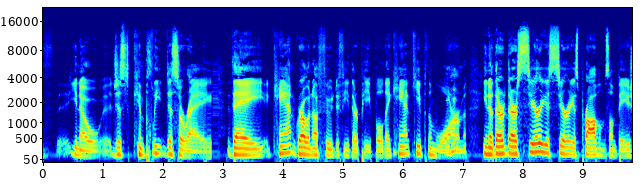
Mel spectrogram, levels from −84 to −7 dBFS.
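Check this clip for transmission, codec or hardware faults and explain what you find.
There is one fault. From 2.63 to 2.94 s there is robotic sound from repeated short buffers. A roughly 11 ms chunk likely loops, giving a metallic 93.8 Hz buzz.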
